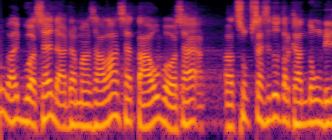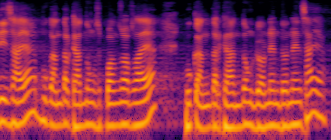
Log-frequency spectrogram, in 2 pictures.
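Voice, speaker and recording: A man giving an energetic seminar speech on stage, constantly addressing his audience and joking as he tells stories. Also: fairly high pitch. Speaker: motivational speaker at a business seminar. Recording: dull lo-fi tape in an echoey hall.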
